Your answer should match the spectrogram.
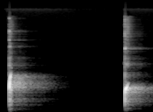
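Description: Two bubble-pop sound effects, each a short plop that starts sharply and dies away within half a second. The second comes about a second and a half after the first.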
